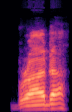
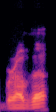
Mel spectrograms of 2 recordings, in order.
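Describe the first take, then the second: First: "brother" as "BRAH-da", lifted and louder; playful "brother". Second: "brother" low, with a soft middle consonant and dropped R; slangy "brother". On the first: Streamer riffing with a viewer, playful "BRAH-da" for brother. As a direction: hit "brother" with a broad AH and hard D. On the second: Streamer riffing with a viewer, low slangy "brother". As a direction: say "brother" low, ending in an open "uh". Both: Pretend. Plays with two pronunciations of brother.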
